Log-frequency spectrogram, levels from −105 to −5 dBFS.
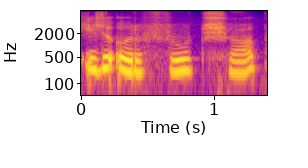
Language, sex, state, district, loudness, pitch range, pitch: Tamil, female, Tamil Nadu, Nilgiris, -15 LUFS, 210-240 Hz, 225 Hz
